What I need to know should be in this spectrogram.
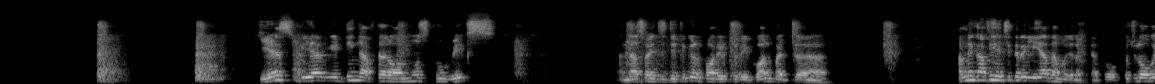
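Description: A middle-aged man speaks calmly through an online call, in bursts with pauses.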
